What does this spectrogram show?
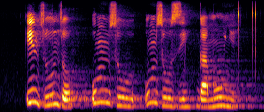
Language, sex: South Ndebele, female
